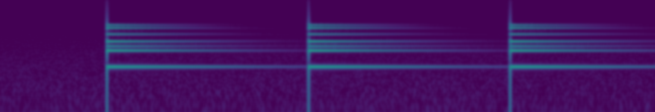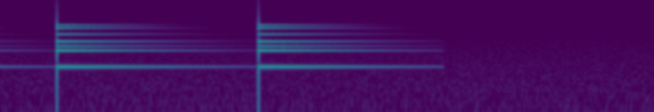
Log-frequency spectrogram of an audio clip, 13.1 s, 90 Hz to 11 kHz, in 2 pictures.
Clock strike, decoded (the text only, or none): 5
